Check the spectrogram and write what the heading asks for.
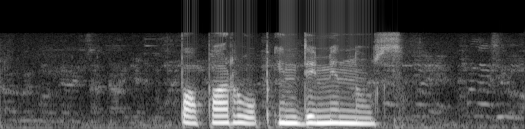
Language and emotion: Russian, angry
